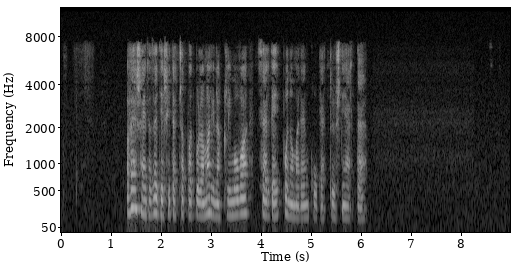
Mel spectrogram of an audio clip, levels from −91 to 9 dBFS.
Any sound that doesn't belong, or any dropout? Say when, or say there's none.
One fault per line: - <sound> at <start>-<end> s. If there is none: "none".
none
